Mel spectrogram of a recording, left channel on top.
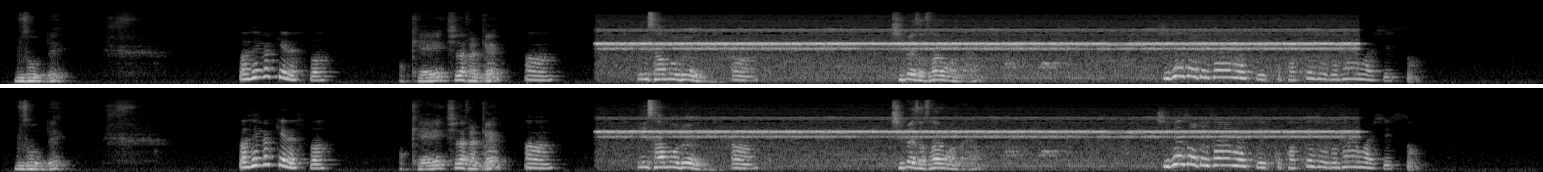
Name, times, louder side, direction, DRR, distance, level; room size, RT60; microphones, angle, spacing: voice 1, 0.1-0.6 1.2-1.4 4.1-5.0 6.4-7.1 8.9-9.8, right 1 dB, 15° right, 2.3 m, -21 dB
voice 2, 2.4-3.3 4.8-5.0 5.2-5.5 7.3-7.6 11.6-14.2, right 2 dB, 35° right, 0.7 m, -21 dB
sound 1, 5.9-13.6, left 4 dB, 15° left, 0.4 m, -19 dB
7.7 x 6.0 x 4.2 m
head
